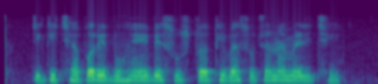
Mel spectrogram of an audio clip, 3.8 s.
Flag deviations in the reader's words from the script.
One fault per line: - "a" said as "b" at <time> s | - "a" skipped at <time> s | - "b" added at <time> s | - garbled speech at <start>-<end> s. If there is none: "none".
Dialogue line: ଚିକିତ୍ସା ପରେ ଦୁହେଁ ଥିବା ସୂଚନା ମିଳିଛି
- "ଏବେ ସୁସ୍ଥ" added at 1.4 s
